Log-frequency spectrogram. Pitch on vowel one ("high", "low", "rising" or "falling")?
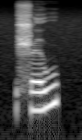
rising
